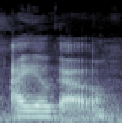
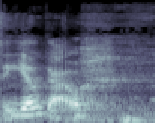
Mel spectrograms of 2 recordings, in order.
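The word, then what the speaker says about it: iögo: of my lunch videos that this is not pronounced Iogo. Which everyone around here pronounces it Iogo, but it's not. So, evidently we haven't seen the commercials. And it's Yogo.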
